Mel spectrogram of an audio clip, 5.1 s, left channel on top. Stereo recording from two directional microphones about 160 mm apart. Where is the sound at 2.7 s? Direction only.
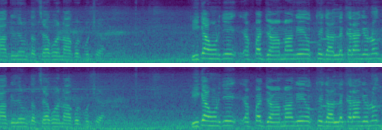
10° right (ahead or behind).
